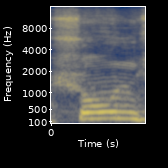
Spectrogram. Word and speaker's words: schon: Okay, so be very careful here. Schon, schön. Die Aussprache ist sehr, sehr wichtig. Because if you mispronounce it, the meaning will change.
